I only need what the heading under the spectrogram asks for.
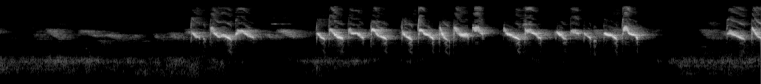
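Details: Captive white-crowned shama, new feathers coming in, 6 September 2021: soft whistles at first, then dense strings of sharp high chirps in rhythmic bursts, with a faint low hum.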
